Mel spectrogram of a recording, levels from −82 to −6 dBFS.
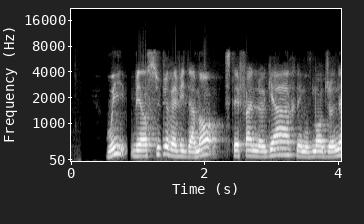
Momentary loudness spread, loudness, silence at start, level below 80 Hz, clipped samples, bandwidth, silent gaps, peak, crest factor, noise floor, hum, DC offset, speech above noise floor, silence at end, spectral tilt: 4 LU; -14 LUFS; 0.55 s; -60 dBFS; under 0.1%; 7.6 kHz; none; 0 dBFS; 12 dB; -60 dBFS; none; under 0.1%; 47 dB; 0 s; -6 dB/octave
